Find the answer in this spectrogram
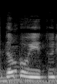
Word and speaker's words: Dumbleator: E isso, Dumbleator, é assim que se pronuncia? Dumbleator, isso.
